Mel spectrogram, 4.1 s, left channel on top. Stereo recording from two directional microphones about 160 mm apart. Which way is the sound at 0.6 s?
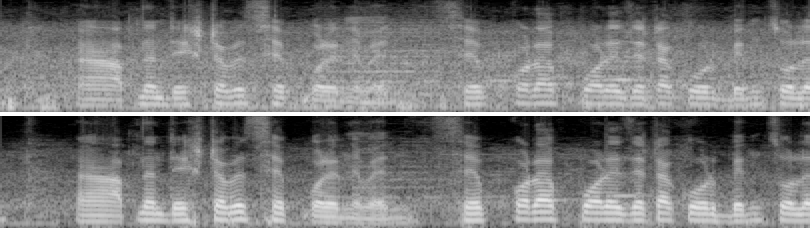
70° right (ahead or behind).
